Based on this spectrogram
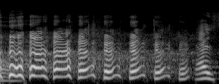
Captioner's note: laughter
